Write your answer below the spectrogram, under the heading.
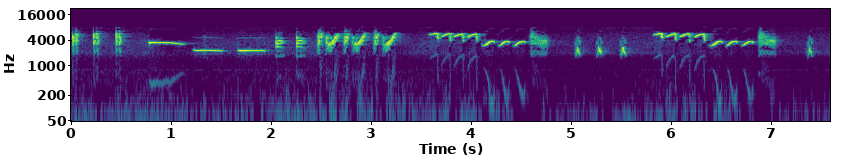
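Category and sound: bird, reed warbler trilling song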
